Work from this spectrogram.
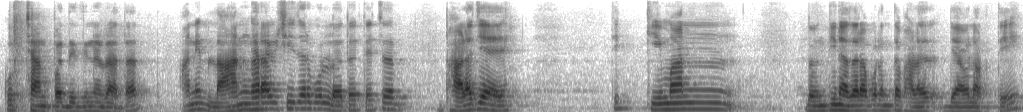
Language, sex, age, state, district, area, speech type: Marathi, male, 30-45, Maharashtra, Akola, urban, spontaneous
